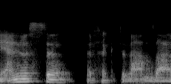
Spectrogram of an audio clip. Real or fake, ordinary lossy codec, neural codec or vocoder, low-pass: fake; AAC, 64 kbps; codec, 16 kHz, 4 kbps, FreqCodec, smaller model; 7.2 kHz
